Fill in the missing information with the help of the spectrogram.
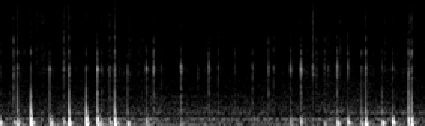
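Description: Fingertips tap and rub the smooth skin of a whole green zucchini, firm and solid, held upright near the microphone. Soft, dull, low thumps come in quick uneven runs, with a quieter stretch of light rubbing in the middle. Each tap dies away almost instantly.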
